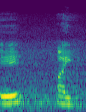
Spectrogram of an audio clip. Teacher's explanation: ऊ, पै, फै, बै, भै, मैं होठों से बोले जाते हैं इन वर्णों को। और कंठ तालव्य यानी कंठ और तालु, यानी ये कंठ जो अपने होता है यानी गले का, और ऊपर तालु से दोनों को मिला के बोले जाते हैं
